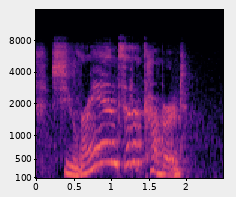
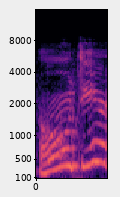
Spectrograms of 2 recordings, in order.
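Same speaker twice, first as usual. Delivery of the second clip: a sighing oh dear, higher; sighed; 8 semitones higher than usual. A narrator's reading. Mother sighing over Jenny's hats. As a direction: sigh it out. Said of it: "sighed her mother".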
